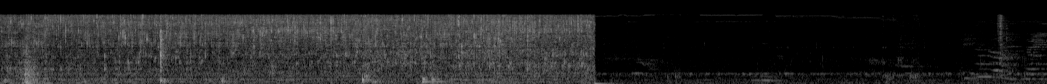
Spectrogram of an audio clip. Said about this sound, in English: Eating my cornflakes, staring at the coffee maker to make coffee. Make the damn coffee already. Oh, I can see its black velvety goodness coming through the strainer already. It won't be long.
